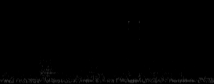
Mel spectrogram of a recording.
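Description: Near silence: room tone, with a faint double click just past halfway through, typical of a computer mouse being clicked.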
